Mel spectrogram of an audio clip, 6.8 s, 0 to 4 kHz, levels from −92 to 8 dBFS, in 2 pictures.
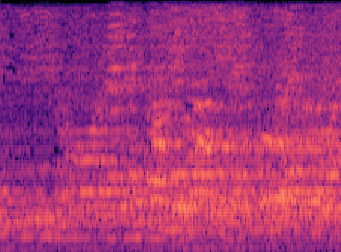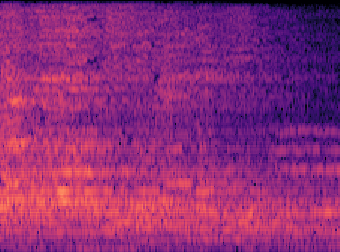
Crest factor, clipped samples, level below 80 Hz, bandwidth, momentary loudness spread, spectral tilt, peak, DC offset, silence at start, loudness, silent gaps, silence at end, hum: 16 dB; under 0.1%; -50 dBFS; 4 kHz; 11 LU; -9 dB/octave; -6 dBFS; under 0.1%; 0 s; -22 LUFS; none; 0 s; none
